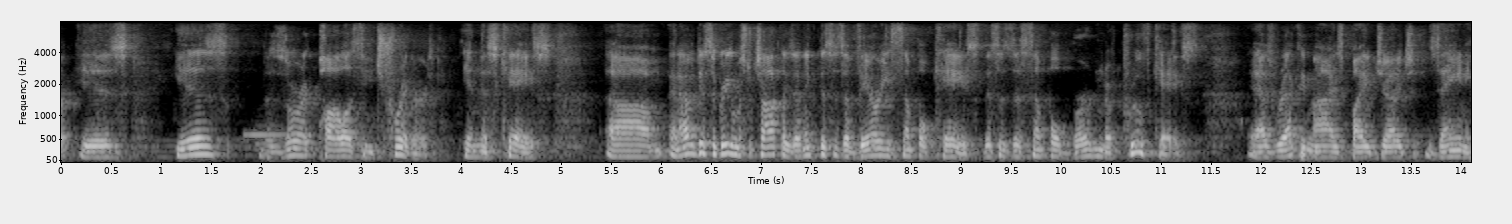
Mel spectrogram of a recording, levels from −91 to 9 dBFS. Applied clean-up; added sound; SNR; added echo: none; none; none; reverberation time 1.6 s.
